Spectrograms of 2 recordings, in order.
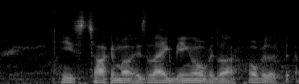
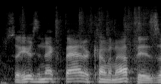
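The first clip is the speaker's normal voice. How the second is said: usual speaking voice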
